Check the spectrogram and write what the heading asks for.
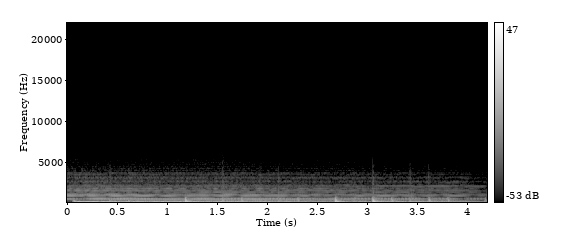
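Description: Dark cinematic trailer sound design: a deep boom hits at the start over a held drone, then a low rumble with scattered low thuds, fading toward the end.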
